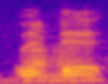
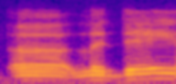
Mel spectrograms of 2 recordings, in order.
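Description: First: The name is given an English pronunciation. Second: The name is given a French pronunciation. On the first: "Ledet is the English term" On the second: "Ledet is the French term"

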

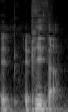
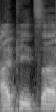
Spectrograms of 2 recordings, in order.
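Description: First: It sounds like Ibiza with a p. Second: It sounds like the letter I plus pizza. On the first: The speaker calls it right. "you automatically know Epitha" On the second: The speaker calls it wrong. "people are going to say Ipizza and not... And like an iCarly"

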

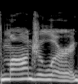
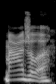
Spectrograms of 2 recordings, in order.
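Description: First: The final R sound is clearly pronounced. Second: The final R sound is dropped. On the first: The speaker calls it right. "had to look up the correct way to say modular" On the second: The speaker calls it wrong. "we are Mainers who can't pronounce R's"

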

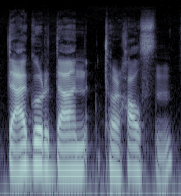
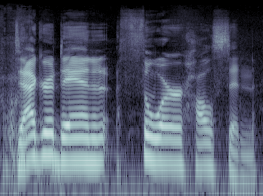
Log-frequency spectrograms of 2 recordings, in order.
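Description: First: The name is said with Icelandic pronunciation. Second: The name is said with English pronunciation.

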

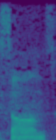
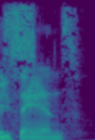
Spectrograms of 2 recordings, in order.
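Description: First: It is said with a French-style pronunciation. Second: It is said with a plain English pronunciation. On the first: This way sounds pretentious. "You want to be pretentious, you can say sans" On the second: This is the speaker's everyday way of saying it. "But I say sans"

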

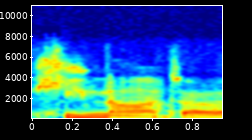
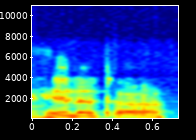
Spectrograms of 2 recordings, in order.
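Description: First: The name is said without a North American accent. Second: The name is said with a North American accent. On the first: The speaker calls it right. "It's Hinata" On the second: The speaker calls it wrong. "that's my North American accent"

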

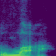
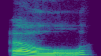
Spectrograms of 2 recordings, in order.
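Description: First: The L sound is followed by an added vowel. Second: The L sound is said alone, without a vowel. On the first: The speaker calls it wrong. "It's not la" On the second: The speaker calls it right. "that's correct"

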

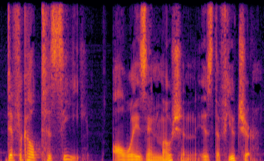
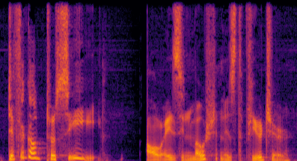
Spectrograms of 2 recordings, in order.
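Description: First: It is said in his normal voice. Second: It is said in a put-on Yoda voice.

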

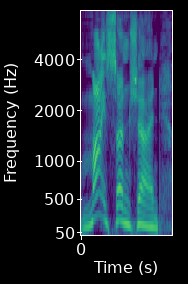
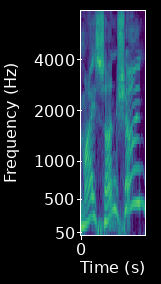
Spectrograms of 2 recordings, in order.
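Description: First: The voice falls at the end. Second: The voice rises at the end. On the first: The speaker is making a finished statement. "like making the statement?" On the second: The speaker is asking a question. "Or was it more like a question?"

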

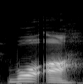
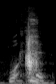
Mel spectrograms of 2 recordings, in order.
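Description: First: It is said with a British accent. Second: It is said with a Nigerian-sounding accent.

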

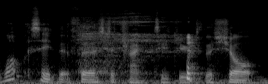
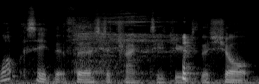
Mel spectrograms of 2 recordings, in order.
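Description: First: It is said in a put-on old lady voice. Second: The same.

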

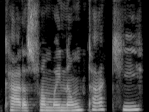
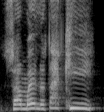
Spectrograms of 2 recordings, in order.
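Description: First: It is said in a calm tone. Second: It is said in an angry tone.

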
